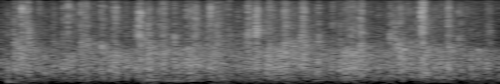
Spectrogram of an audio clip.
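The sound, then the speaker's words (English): A crowd applauds steadily, many hands clapping in a dense, continuous patter that holds an even level for a few seconds, with no voices standing out. “Yes, please, round of applause.”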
